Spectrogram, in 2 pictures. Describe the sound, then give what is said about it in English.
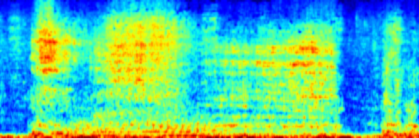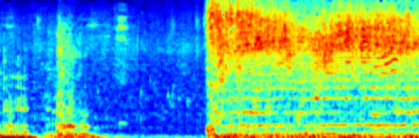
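A booming, gravelly T-Rex roar from the film Jurassic Park bellows, drawn out over several seconds, dips briefly, then erupts again in a second deafening roar. No one speaks. “The only thing I remember from my first viewing of Jurassic Park is, of course, being in the movie hall and the T-Rex roar.”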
